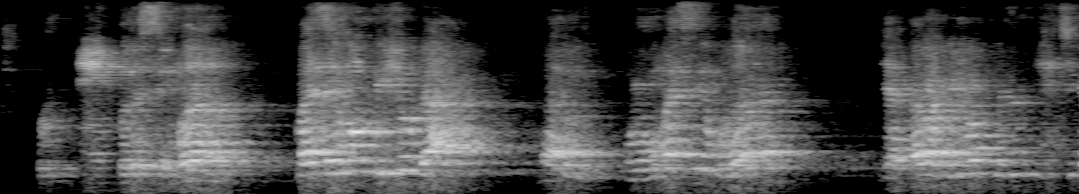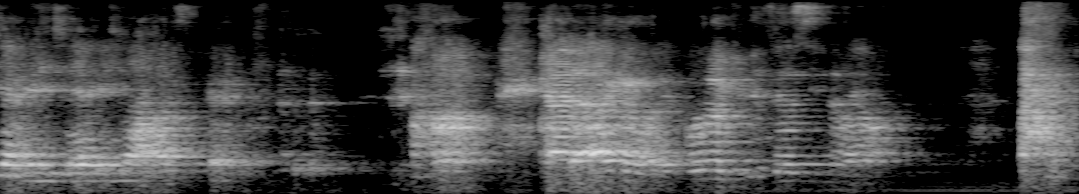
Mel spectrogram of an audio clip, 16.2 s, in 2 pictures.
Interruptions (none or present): none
